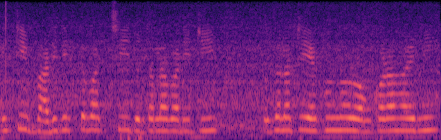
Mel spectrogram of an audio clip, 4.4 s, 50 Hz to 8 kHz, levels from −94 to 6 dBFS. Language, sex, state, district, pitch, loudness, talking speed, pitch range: Bengali, female, West Bengal, Jhargram, 260 Hz, -30 LUFS, 165 wpm, 250-265 Hz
